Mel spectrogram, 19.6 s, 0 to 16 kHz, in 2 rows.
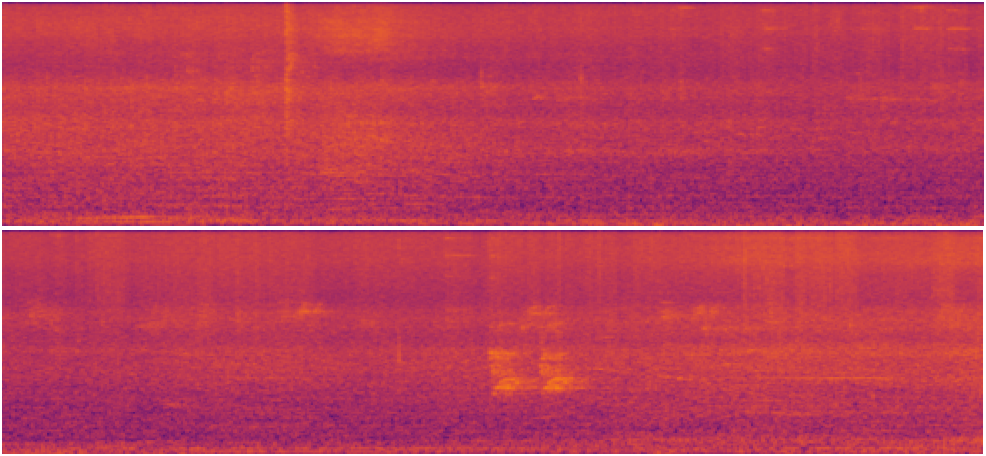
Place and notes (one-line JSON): {"title": "Yangmei, Taoyuan - Traffic Noise", "date": "2013-08-14 12:06:00", "description": "Noon, the streets of the community, traffic noise, Sony PCM D50+ Soundman OKM II", "latitude": "24.92", "longitude": "121.18", "altitude": "195", "timezone": "Asia/Taipei"}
